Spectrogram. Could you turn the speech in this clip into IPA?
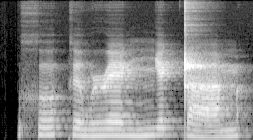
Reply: xo˧˥kə˨˩w ɹɛ˨˩ŋ ɲɛ˦˥k̚ʈa˨˩˦m

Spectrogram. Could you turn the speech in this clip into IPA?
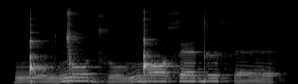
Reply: ŋ͡ǃo˨u̯ŋ͡ǀo˦d͡zo˨u̯ ŋ͡ǃɔ˦sɛ˦dɘ˦ sɛ˨

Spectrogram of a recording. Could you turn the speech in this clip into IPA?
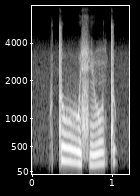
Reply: tusʲũt

